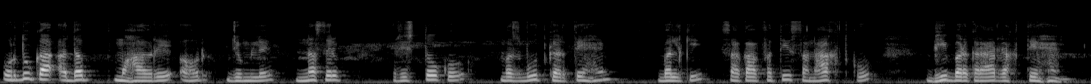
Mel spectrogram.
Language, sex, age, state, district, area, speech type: Urdu, male, 18-30, Delhi, New Delhi, rural, spontaneous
